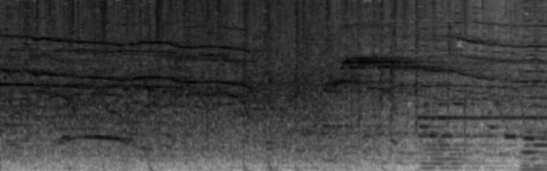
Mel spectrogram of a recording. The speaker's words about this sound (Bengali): দর্শক কিছুক্ষণ হতভম্ব থেকে হঠাৎ তুমুল হাততালিতে ফেটে পড়ল।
